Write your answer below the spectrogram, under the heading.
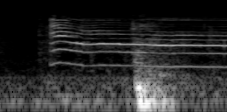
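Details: A pet cat gives one long, drawn-out meow of nearly two seconds. It holds a steady, even pitch with rich overtones, and a soft thump breaks in midway against quiet indoor background noise.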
